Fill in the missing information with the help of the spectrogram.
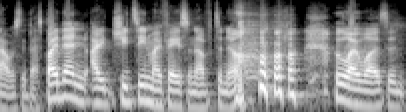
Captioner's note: laughing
